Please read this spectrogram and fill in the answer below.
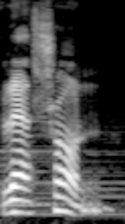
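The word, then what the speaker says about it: ration: রেশন, রেশন। দেখুন এখানে আমরা TI কে পাচ্ছি এবং তার উচ্চারণ হচ্ছে তালবশ র, রেশন।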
